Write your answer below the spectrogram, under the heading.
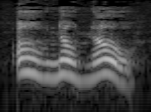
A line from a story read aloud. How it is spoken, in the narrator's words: Clara exclaimed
